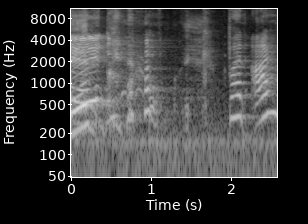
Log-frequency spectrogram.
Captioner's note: they laugh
